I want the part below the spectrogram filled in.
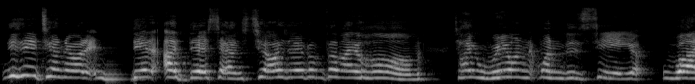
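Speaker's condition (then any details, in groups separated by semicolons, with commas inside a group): Cerebral palsy; voice affected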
